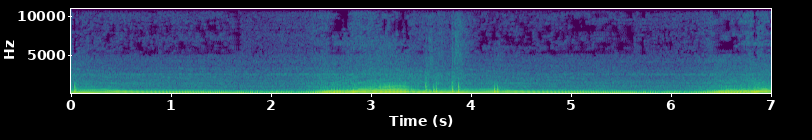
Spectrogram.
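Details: R53 Mini Cooper S, owned about two weeks: start-up and rev blips rising and falling cleanly, thin supercharger whine climbing with revs, exhaust audible; normal engine rev, pulls freely and sounds healthy.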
